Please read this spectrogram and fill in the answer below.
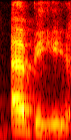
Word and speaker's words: Ebby: so actually it's pronounced epi but I always say like like a bee but with an e because no one ever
